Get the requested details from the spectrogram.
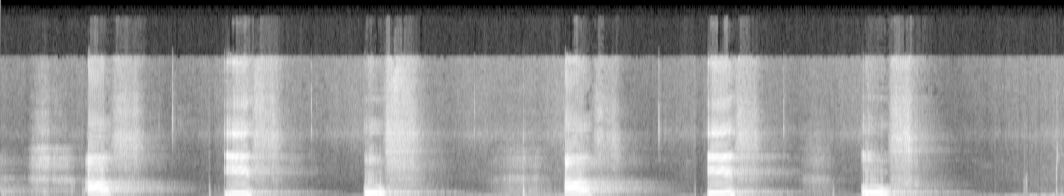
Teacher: اور فا اوپر والے سامنے کے دانت ان کا کنارہ یعنی ثنایا علیہ کا کنارہ جب نیچے والے ہونٹ کے تر حصہ سے ملتا ہے تو فا ادا ہوتا ہے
